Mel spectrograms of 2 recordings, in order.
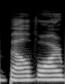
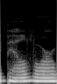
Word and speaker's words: Belvoir: the property that is now home to the Belvoir... Now it's going to get in my head. Yeah, we were discussing, how do you say Belvoir Winery?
